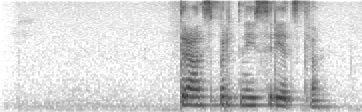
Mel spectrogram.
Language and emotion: Russian, neutral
